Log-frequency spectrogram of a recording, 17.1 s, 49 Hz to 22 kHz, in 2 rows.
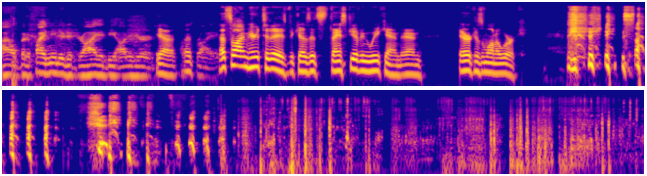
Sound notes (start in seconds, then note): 8.5 laughing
